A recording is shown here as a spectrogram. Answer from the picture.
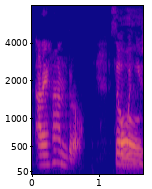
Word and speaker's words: Alejandro: His name is pronounced Alejandro.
